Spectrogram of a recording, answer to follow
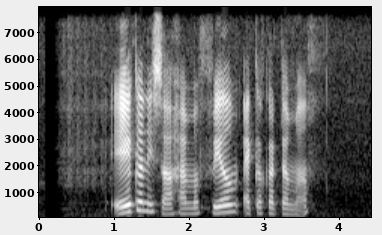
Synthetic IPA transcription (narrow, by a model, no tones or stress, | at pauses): ʔeːkənisaːɦæməfilmekəkəʈəmə̰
